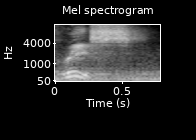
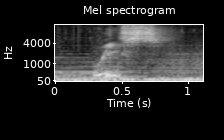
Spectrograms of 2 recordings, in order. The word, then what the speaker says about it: Gris: I assure you, it is pronounced Gris. That is how the word is pronounced in Spanish.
